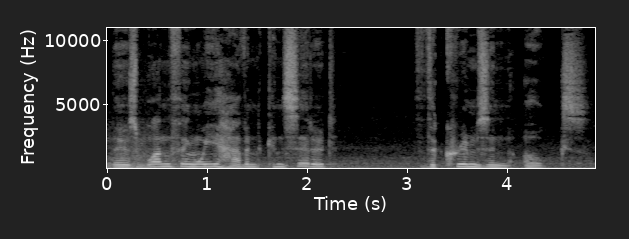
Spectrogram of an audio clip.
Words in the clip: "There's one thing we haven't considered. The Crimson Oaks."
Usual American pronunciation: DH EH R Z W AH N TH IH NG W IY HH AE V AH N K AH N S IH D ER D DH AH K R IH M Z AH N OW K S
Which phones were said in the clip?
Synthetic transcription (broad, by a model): DH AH R Z W AH N TH IH NG W IY HH AE V AH N K AH N S IH D ER D DH AH K R IH M Z AH N OW K S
